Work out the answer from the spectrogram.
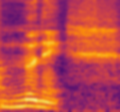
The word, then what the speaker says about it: mener: me mener à coeur parce qu'il n'ya pas d'accent sur le e et alors que je prononce eu à mener mais si je le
